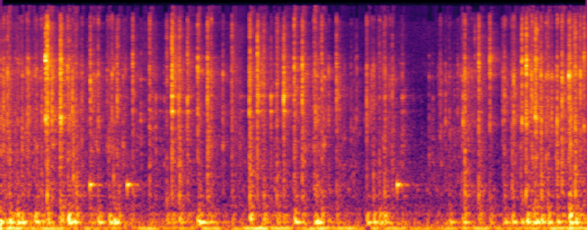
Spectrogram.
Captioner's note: furiously types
